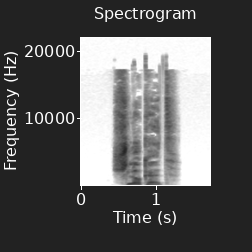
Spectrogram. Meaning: second-person plural subjunctive I of schlucken
- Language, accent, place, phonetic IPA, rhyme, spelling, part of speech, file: German, Germany, Berlin, [ˈʃlʊkət], -ʊkət, schlucket, verb, De-schlucket.ogg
